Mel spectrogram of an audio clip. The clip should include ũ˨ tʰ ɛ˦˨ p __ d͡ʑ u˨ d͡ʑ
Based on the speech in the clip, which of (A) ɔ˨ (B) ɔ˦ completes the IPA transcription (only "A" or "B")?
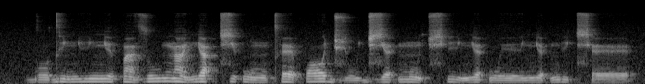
B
